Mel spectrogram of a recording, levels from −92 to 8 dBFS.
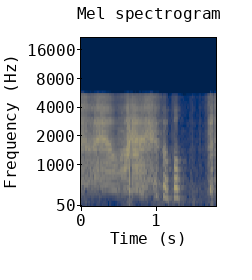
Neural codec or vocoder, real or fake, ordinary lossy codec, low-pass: codec, 16 kHz, 0.2 kbps, FocalCodec; fake; none; 5.4 kHz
